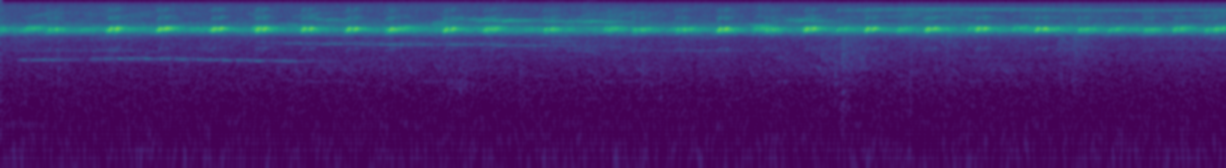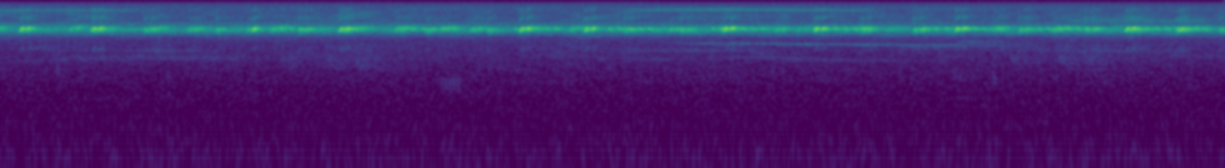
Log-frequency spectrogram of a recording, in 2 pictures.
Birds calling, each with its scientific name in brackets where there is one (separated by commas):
Plumbeous Antbird (Myrmelastes hyperythrus), Thrush-like Wren (Campylorhynchus turdinus), Black-faced Antthrush (Formicarius analis), Amazonian Grosbeak (Cyanoloxia rothschildii)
